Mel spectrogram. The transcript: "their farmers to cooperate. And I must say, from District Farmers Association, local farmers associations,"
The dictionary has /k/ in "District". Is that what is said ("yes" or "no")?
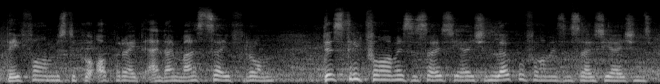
yes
